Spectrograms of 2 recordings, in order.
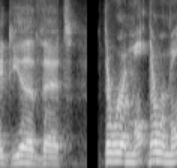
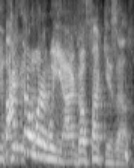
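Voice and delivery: put-on Brooklyn tough-guy accent, higher at first; New York accent; 4 semitones higher than usual. Detective snapping at his questioner in a New York accent. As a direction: throw it back like a cranky New York cop. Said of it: "Why do you sound like you're from New York?".

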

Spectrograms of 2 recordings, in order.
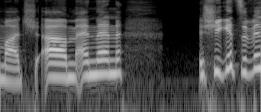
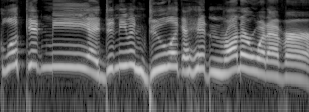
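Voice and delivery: high-pitched, exaggerated self-justifying protest; imitating an indignant nun arguing; mock indignant plea; 6 semitones higher than usual. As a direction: plead your case in a hammed-up high voice. Acted plea to lead nun.

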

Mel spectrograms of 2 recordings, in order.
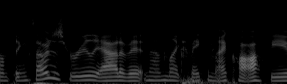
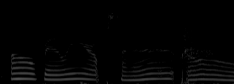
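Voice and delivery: higher, syrupy mock sympathy; passive-aggressive; 5 semitones higher, 7 dB quieter, much slower than usual. Coworker imitating manager mocking a complaining customer, passive-aggressive. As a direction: fake concern with a sneer underneath. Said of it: "very passive-aggressive".

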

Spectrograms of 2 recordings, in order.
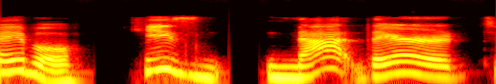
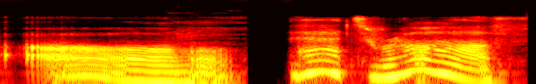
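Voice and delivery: long, sympathetic "oh", mildly tearful; a little choked up; much slower than usual. Retold or imitated. Podcaster reacts to a last wish, mock choked-up sympathy. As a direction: retell being moved, lightly choked up. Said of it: "a little choked up".

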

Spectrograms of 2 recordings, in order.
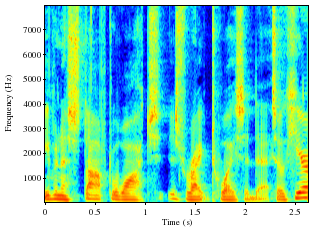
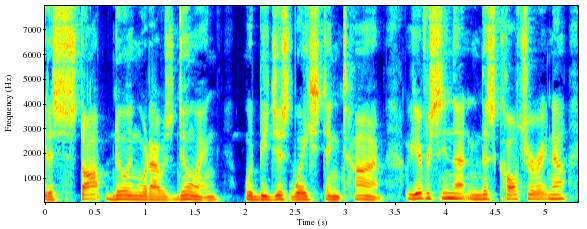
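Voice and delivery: ordinary talk, nothing marked

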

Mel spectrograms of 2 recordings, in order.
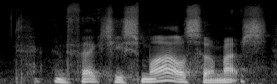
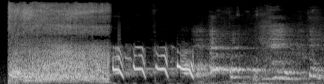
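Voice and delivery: long, high burst of held-in laughter; imitated giggle outburst. Jean loses control in the meeting, bursting giggle. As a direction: burst out giggling after trying not to. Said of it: "she went".

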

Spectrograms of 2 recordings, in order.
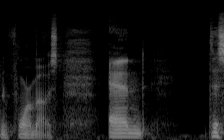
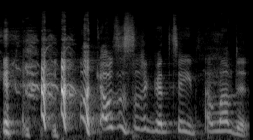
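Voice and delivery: delighted laughing; 7 dB louder than usual. Real, not acted. Delighted laughter recalling scene.

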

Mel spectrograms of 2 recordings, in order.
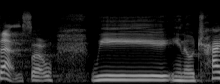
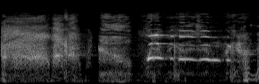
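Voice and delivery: very high squeaky mock panic; hammed-up panicked squeal under the breath; freaking out; much faster than usual. Friends spotting the moose, freaking out. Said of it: "they're, like, freaking out".

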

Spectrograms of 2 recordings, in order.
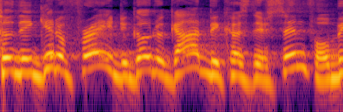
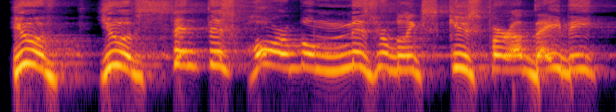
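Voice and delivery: laying a curse; 7 semitones higher than usual. Retold or imitated. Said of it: "And he would curse them".

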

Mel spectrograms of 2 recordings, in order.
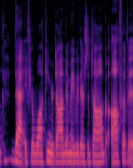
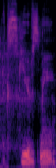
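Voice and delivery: much softer, falling, clipped warning; quiet stern excuse me; 11 dB quieter, slower than usual. Shown as a demonstration. Cohost demoing the phrase, quiet and stern. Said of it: "Excuse me" works the same thing".

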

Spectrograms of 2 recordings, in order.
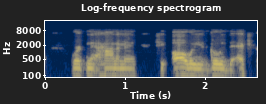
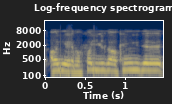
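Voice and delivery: a touch higher, breezy mock ask; co-host voicing the last-minute request; mimicking coworker; 6 semitones higher than usual. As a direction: lightly mimic the casual favor. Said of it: "You go on vacation next week".

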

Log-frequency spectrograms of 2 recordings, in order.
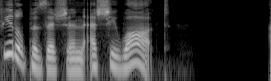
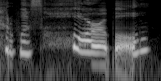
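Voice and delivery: higher, strained voice of a frightened woman; Laura reliving the horror, voice pitched up; shaken young woman; 14 semitones higher than usual. A narrator's reading. Laura telling Jess and Nate her ordeal, higher and shaken.

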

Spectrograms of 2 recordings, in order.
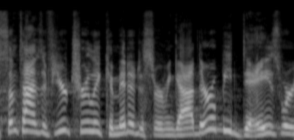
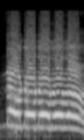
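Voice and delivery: loud shrill mock protest, much higher; toddler tantrum; 10 semitones higher, 11 dB louder, faster than usual. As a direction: yell "No, no, no" like a three-year-old throwing a fit. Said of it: "Emery goes ballistic".

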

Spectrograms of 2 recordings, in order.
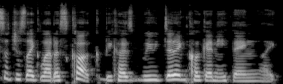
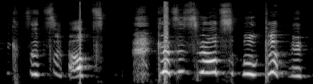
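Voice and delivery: high, squeaky, strained voice; real high-pitched near-laughing whine; embarrassed confession. Real, not acted.

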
